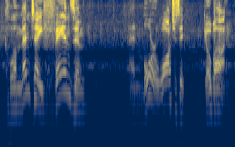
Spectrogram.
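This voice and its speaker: Bright-voiced young male baseball announcer. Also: on the high side, very animated, slow, faint music behind. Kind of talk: live radio sports commentary.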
